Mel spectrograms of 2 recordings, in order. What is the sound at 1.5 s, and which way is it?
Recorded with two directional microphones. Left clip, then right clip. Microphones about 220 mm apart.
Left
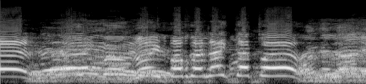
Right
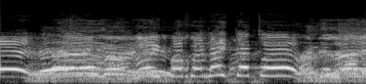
A man's voice, 25° left (ahead or behind).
